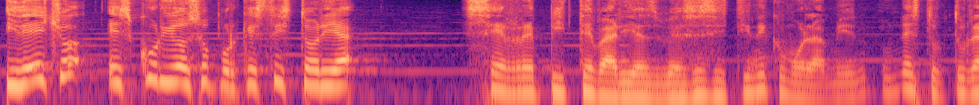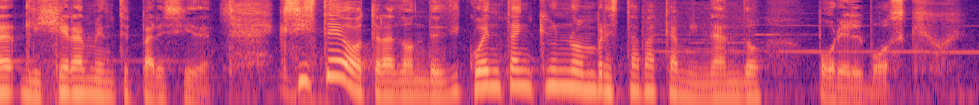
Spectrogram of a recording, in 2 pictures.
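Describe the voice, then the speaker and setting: A young man with a Mexican accent telling ghost stories in casual, slangy talk full of swearing. His voice is somewhat high and swings around a lot as he acts out the tales. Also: very animated, normal speed, faint music behind. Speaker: podcast host. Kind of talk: casual storytelling.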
